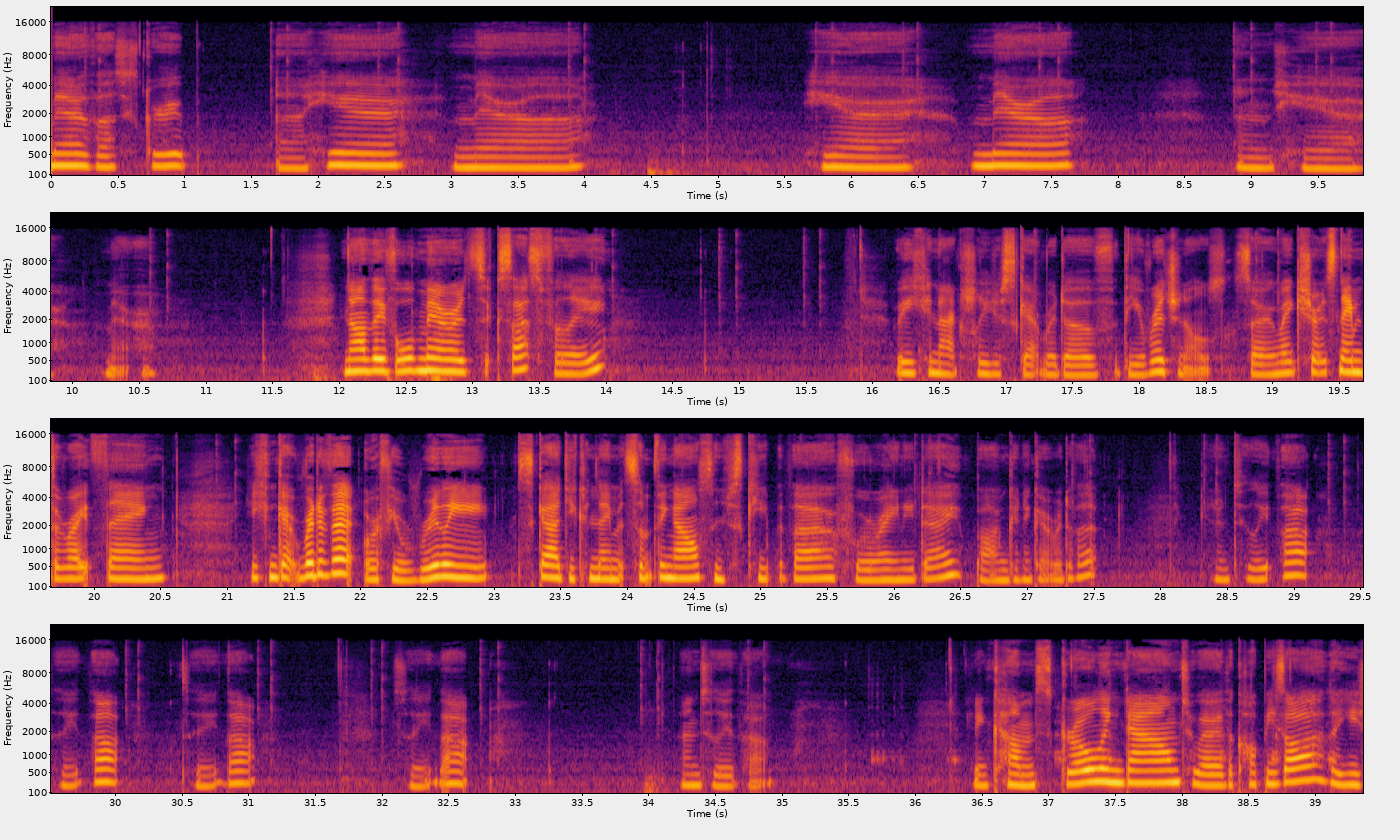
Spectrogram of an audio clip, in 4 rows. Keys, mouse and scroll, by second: 1.7 click, 2.5 click, 5.0-5.7 scroll down 3, 5.7 click, 6.4 click, 9.5 click, 11.6-12.5 scroll down 1, 13.0 click, 13.9 click, 15.5 click, 17.4 right click, 19.2 right click, 20.9 right click, 20.9 click, 26.2 click, 27.3 click, 29.3 click, 30.1 click, 31.9 click, 34.7 click, 35.7-36.3 scroll down 6, 37.8 scroll down 24, 38.7 scroll down 20.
